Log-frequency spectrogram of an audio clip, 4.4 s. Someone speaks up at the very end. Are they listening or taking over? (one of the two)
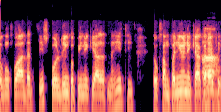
taking over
